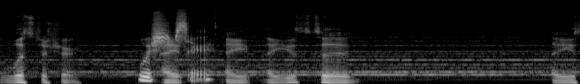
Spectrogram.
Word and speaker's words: Worcestershire: it looked amazing but he did call it washer sister sauce and I fell out of bed traumatized a great flavor that I don't think the South uses enough but yes he called it wash your sisters by the way it's pronounced Worcestershire I used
